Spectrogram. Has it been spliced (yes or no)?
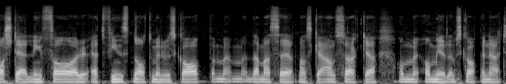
no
